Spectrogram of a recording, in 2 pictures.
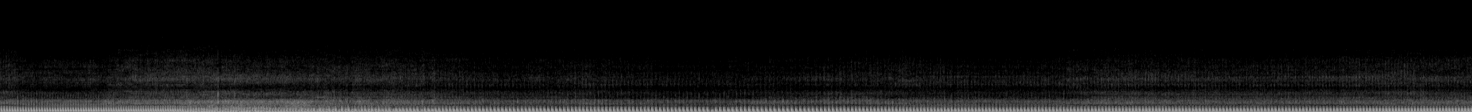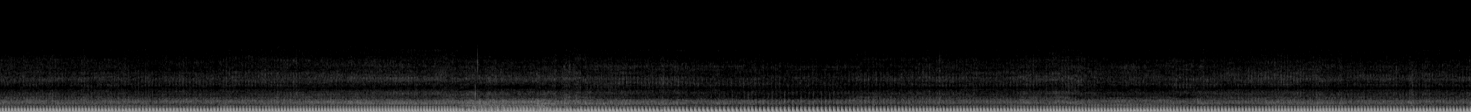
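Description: An ATV engine running steadily at a near-constant speed, with brief small dips and rises in pitch about two-thirds of the way through.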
